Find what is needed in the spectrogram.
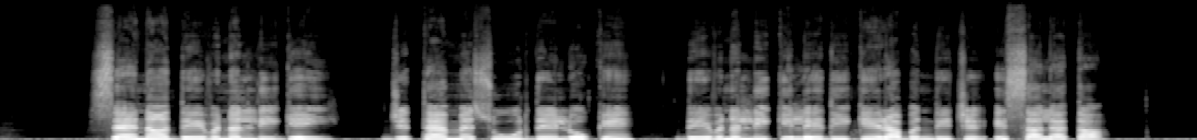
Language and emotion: Dogri, neutral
